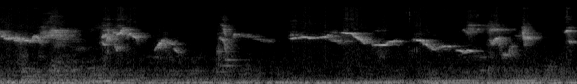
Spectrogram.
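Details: National champion canary song with varied whistled phrases, short rising and falling slurs and warbled notes, moderately loud over low background hum.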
